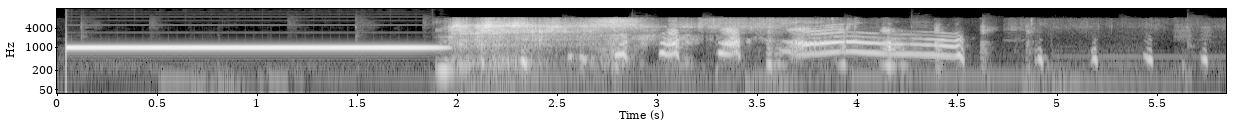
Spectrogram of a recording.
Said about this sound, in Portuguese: Censura aí, por favor.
